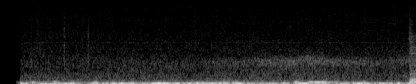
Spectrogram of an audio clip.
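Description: Loud, uneven low-pitched rumble with no clear pattern.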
